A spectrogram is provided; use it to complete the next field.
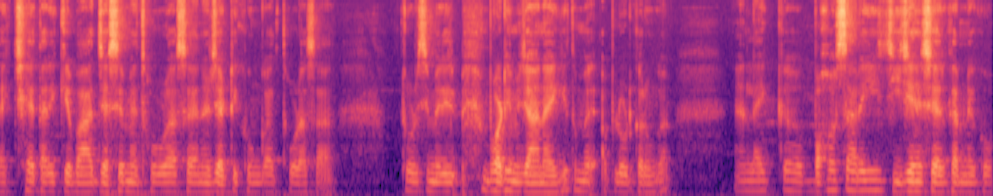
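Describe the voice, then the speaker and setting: A man talks at a moderate pace in a medium pitch, his intonation monotone and flat. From India, Uttar Pradesh. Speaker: bodybuilder and former powerlifter; bodybuilder vlogger. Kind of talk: casual vlog talk to camera. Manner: hesitant, filler-heavy. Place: home room. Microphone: phone near.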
